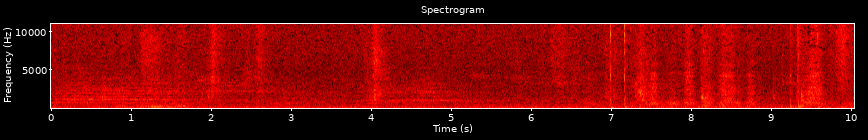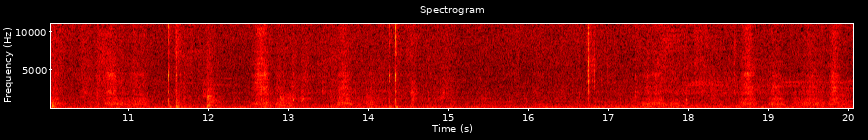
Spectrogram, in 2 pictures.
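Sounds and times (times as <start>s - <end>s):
air purifier humming: 5.5s - 20.0s
pen scratching on paper: 7.3s - 11.3s, 12.5s - 14.2s, 17.4s - 20.0s.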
